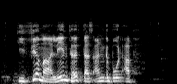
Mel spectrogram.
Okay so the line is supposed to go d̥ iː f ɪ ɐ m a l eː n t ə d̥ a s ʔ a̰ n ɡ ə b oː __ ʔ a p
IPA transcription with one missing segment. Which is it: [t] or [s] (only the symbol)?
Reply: t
